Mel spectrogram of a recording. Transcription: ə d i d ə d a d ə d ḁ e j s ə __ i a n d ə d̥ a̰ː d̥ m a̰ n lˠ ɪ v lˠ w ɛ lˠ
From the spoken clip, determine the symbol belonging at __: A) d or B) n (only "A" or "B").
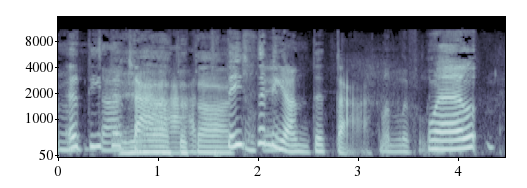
B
